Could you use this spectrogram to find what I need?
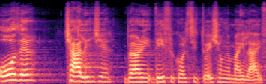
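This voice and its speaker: Speaking at a moderate pace with a Spanish accent, a woman swings her pitch very widely on a very clean recording with a silent background. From Peru. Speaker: speaker sharing her life story. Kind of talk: testimony.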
